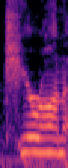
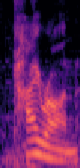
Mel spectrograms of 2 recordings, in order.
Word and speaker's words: Chiron: pronounce this one as cheerin but it's actually pronounced Chiron which is a word that comes from Greek mythology now this word on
